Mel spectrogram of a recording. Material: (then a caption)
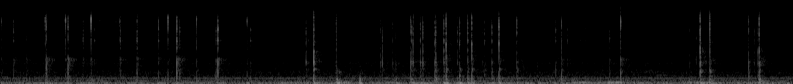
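Glass. Long nails tap and scratch the glass body of a small glass spray bottle filled with yellow liquid, lying on its side. Quick, bright, clicky taps come in an irregular stream, mixed with light scratching over a steady low hum.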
